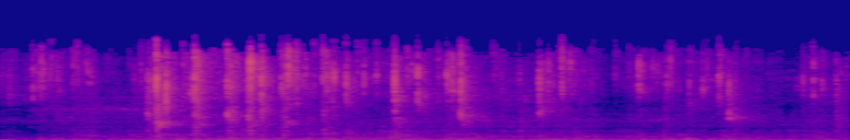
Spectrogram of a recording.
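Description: Water pours steadily out of a pot of grits in a kitchen, a continuous soft splashing stream, fairly quiet and unbroken, with no voices.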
